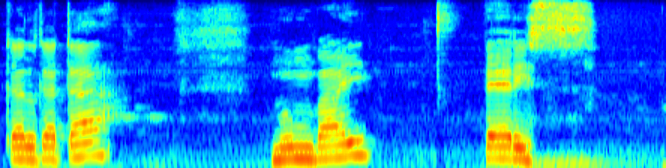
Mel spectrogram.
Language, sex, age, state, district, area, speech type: Nepali, male, 18-30, West Bengal, Kalimpong, rural, spontaneous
